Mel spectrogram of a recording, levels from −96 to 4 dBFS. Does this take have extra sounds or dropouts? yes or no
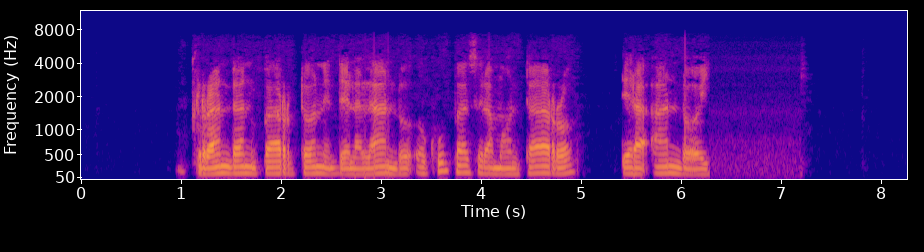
no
